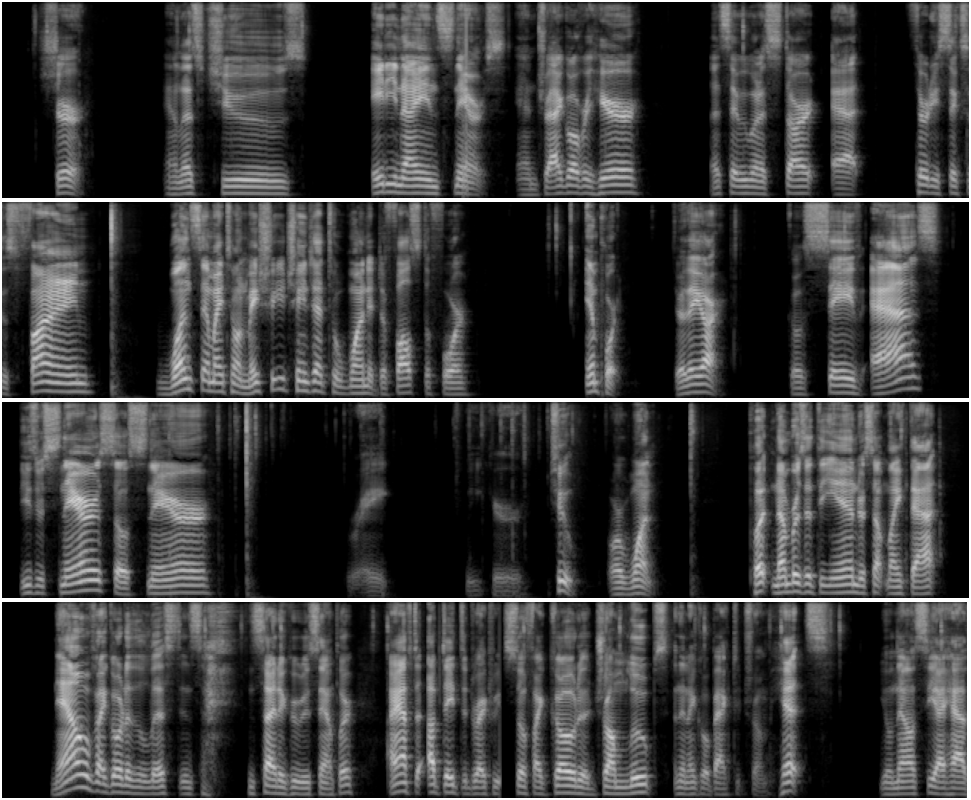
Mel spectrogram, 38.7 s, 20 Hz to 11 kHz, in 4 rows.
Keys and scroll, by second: 20.2-26.1 typing.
